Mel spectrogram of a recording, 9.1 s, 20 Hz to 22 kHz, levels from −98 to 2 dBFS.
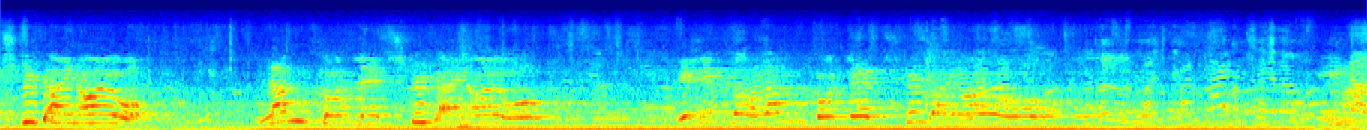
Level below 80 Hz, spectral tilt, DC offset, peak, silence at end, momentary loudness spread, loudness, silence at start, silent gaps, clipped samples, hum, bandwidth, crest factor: -28 dBFS; -8.5 dB/octave; under 0.1%; -6 dBFS; 0 s; 10 LU; -24 LUFS; 0 s; none; under 0.1%; none; 9.2 kHz; 16 dB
